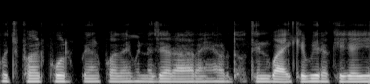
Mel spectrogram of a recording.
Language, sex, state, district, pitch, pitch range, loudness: Hindi, male, Chhattisgarh, Kabirdham, 135 Hz, 130-135 Hz, -18 LUFS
